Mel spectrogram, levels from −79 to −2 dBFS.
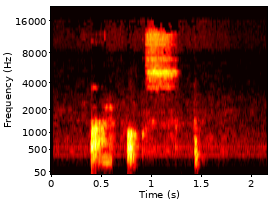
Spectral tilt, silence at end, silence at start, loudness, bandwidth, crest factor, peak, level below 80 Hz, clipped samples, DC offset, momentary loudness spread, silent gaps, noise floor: -0.5 dB/octave; 0.65 s; 0.4 s; -20 LUFS; 16.5 kHz; 22 dB; -2 dBFS; -74 dBFS; under 0.1%; under 0.1%; 18 LU; none; -55 dBFS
